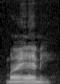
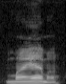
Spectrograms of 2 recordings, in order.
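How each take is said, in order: First: The name is said the usual, spelled-out way. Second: The name is said the local Oklahoma way. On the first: This is how the spelling suggests saying it. "but spell it Miami" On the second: This is how the town's people say it. "where they pronounce it Miami"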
